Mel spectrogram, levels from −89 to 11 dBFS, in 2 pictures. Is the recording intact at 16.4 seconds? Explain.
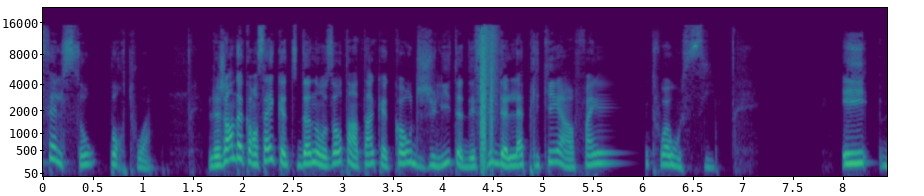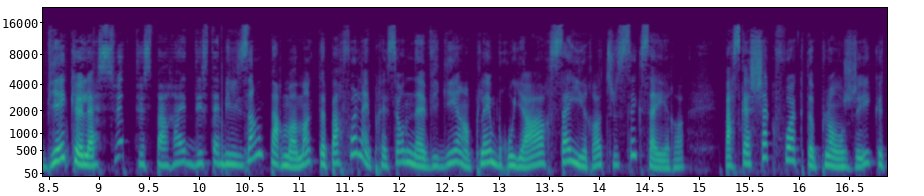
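No. At 16.4 seconds the audio is inside a jitter buffer speed-up running from 12.39 to 16.81 seconds, just after "as parfois l'impression de". The receiver's buffer had built up more delay than its target. To shed it, the receiver cut out many short slices, each one or a few pitch periods long. Roughly a third of a second goes missing. The speech plays about 6% faster at unchanged pitch and sounds hurried.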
